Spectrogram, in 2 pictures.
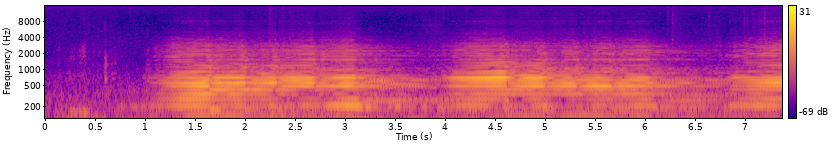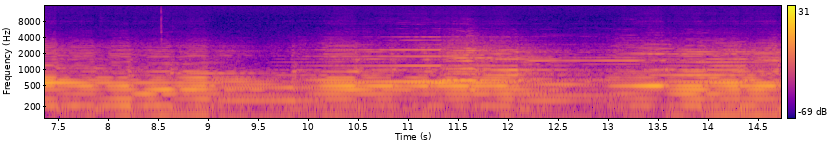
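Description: Violin, viola and cello begin playing about a second in: sustained bowed chords that swell and fade in phrases of about three seconds.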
